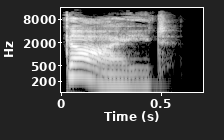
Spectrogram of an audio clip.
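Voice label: "guide", British English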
